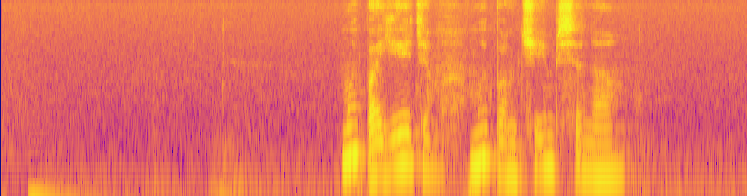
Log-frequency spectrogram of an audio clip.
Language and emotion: Russian, sad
